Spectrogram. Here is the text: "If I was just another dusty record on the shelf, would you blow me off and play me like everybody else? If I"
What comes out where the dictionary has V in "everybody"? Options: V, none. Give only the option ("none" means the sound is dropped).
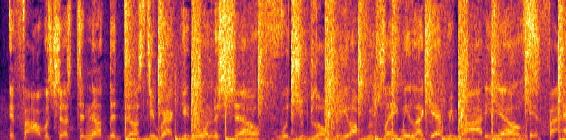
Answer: V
